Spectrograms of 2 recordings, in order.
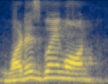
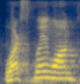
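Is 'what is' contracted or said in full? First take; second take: full; contracted. First: What and is are said as separate words. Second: What is is shortened to one syllable. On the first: "असल लफ्ज है इज, व्हाट इज" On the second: "contraction"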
